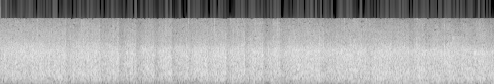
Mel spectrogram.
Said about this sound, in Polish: Jest z nami gość, którego obecnością bardzo się cieszymy. Przybył z Lublina profesor doktor habilitowany Mieczysław Ryba. Gromkie brawa dla naszego prelegenta.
